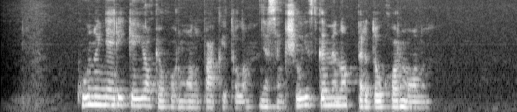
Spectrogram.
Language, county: Lithuanian, Vilnius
